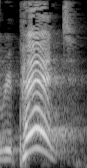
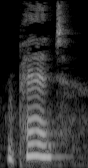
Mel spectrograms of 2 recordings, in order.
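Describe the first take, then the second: First: The word is cried out loudly and forcefully. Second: The word is said quietly and casually. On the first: It is an urgent, forceful call to change. The speaker calls it right. "He's lifting up his voice saying" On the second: It is a mild, casual suggestion. The speaker calls it wrong. "Not repent"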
